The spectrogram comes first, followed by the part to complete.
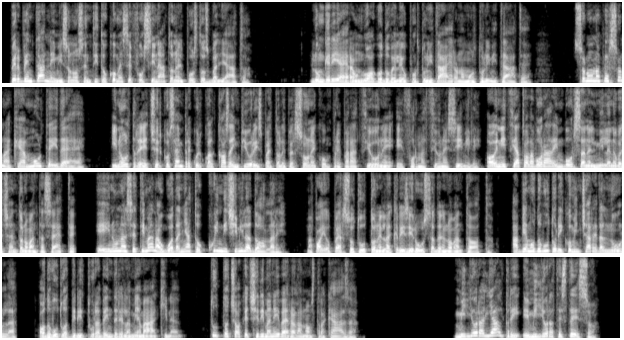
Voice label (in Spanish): narracion italiano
